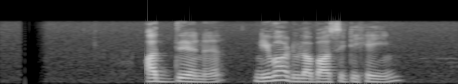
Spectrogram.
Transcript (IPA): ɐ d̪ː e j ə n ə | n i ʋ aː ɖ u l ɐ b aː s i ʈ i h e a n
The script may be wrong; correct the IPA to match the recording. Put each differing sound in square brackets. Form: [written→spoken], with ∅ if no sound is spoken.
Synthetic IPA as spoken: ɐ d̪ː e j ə n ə | n i ʋ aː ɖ u l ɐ b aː s i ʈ i h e [a→i] n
